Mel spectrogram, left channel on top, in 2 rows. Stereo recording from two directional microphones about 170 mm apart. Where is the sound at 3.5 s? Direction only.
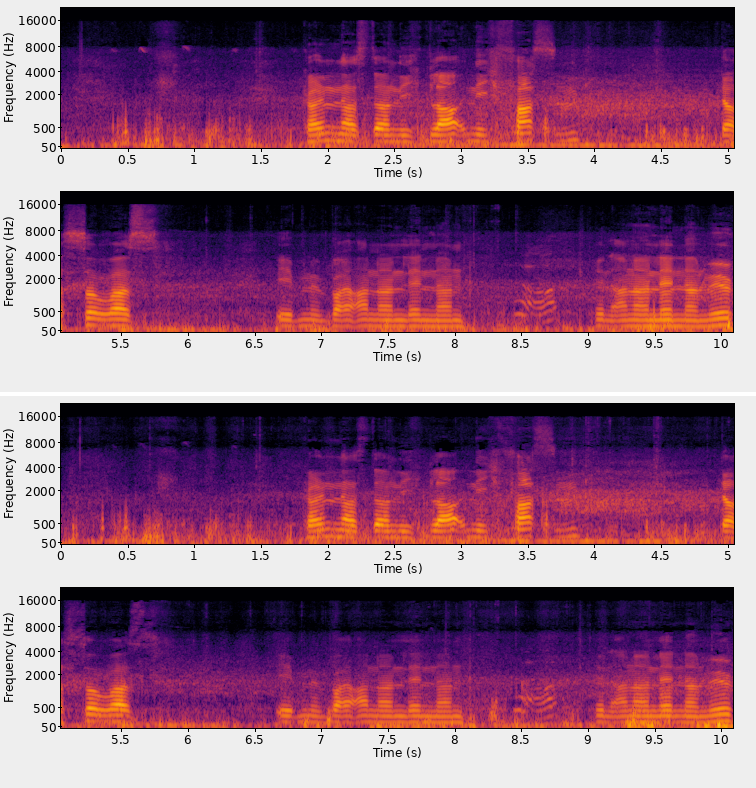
15° left (ahead or behind).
